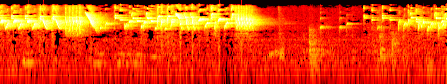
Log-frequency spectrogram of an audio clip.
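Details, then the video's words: European goldfinch singing in the widaniya style, a wild-type song from Moroccan valley banks; rapid twittering run of high chirps, buzzy trills and descending notes for about five seconds, a pause, then more scattered tweets. "تغريد ويداني أصيل من ضفاف الوديان المغربية goldfinch hason chant widaniya chardonner"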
